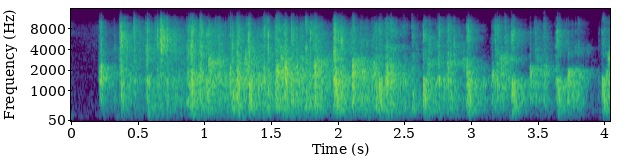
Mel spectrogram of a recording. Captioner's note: cheering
